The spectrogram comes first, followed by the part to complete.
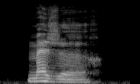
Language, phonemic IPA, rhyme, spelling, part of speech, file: French, /ma.ʒœʁ/, -œʁ, majeur, adjective / noun, LL-Q150 (fra)-majeur.wav
- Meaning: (adjective) 1. greater, larger, more important 2. of great importance, main, major, principal, greatest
